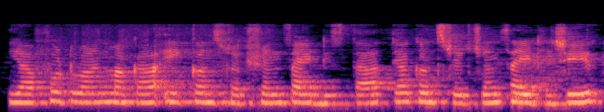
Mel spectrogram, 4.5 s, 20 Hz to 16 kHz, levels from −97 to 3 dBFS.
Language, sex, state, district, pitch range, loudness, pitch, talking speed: Konkani, female, Goa, North and South Goa, 245-265 Hz, -19 LUFS, 255 Hz, 145 wpm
